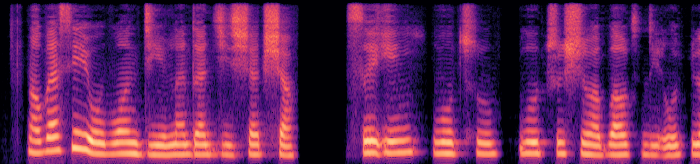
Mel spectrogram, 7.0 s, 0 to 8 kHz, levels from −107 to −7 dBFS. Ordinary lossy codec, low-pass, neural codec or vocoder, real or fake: none; 7.2 kHz; codec, 16 kHz, 0.5 kbps, FunCodec, trained on Chinese and English, 25 frames a second; fake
